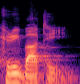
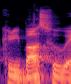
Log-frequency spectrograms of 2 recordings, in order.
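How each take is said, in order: First: The name ends with a 'bati' sound. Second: The name ends with a 'bass' sound. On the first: "it's called Kiribati" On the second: "actually, you pronounce it as"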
